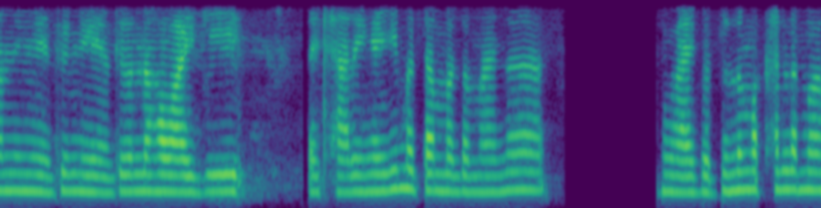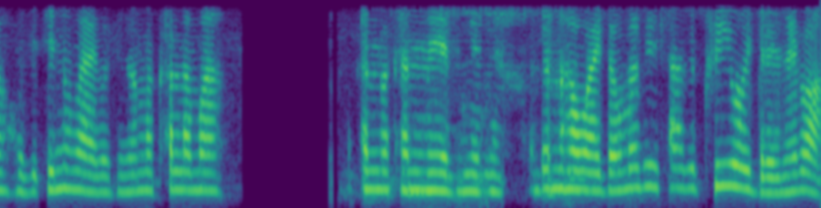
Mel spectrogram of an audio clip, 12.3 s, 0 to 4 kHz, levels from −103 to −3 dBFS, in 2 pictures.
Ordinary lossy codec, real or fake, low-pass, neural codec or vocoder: none; fake; 3.6 kHz; codec, 44.1 kHz, 2.6 kbps, SNAC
